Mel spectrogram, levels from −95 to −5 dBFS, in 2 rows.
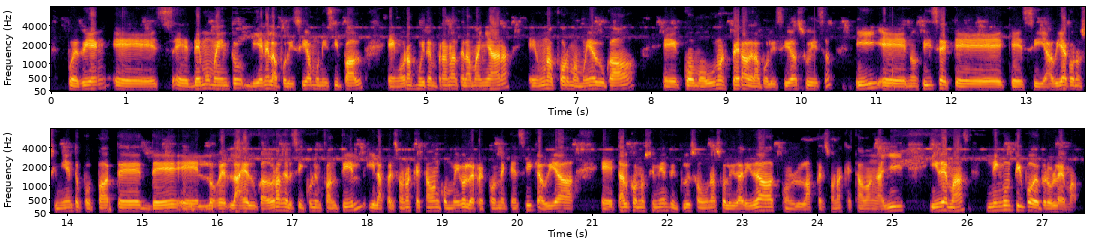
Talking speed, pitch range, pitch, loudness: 170 wpm, 100-125 Hz, 115 Hz, -18 LUFS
